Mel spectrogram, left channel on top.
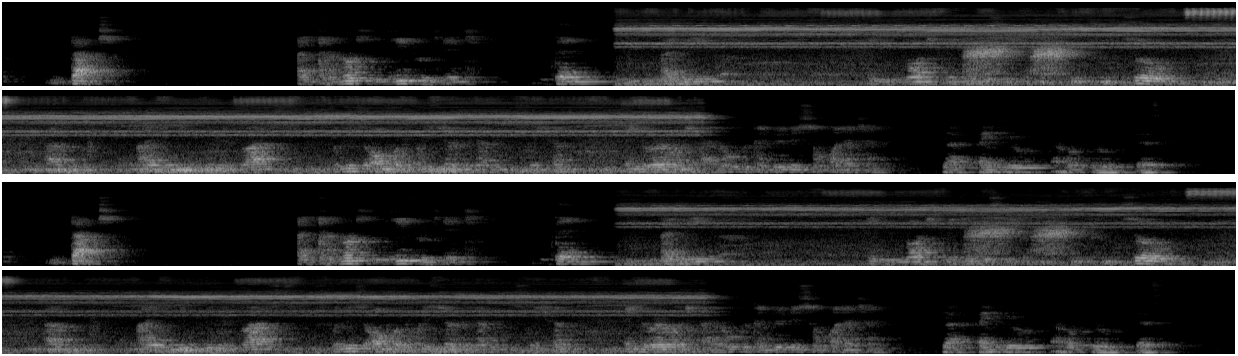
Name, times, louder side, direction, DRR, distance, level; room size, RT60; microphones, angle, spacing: voice 1, 0.5-1.1 2.9-4.7 5.5-5.9 6.6-7.4 8.6-10.3 10.8-11.6 12.7-13.2 13.7-15.1 15.5-18.0 18.5-21.1, equal, ahead, -8 dB, 0.8 m, -35 dB
sound 1, 6.1-19.4, left 4 dB, 55° left, 0.3 m, -31 dB
voice 2, 21.7-23.9, right 1 dB, 20° right, -5 dB, 0.3 m, -38 dB
2.4 x 2.1 x 2.8 m, 0.85 s
head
